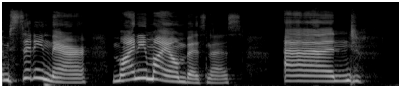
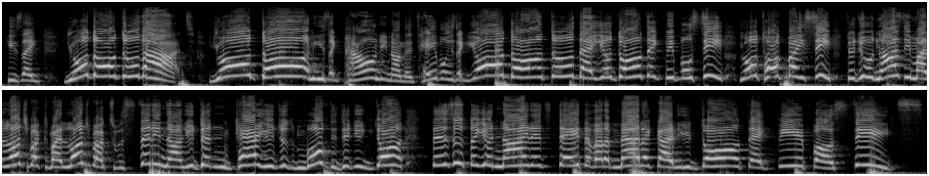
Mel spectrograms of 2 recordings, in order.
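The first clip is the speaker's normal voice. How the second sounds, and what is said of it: Put-on Asian accent, yelling. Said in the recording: “I don't know if I can do an Asian accent right now, but I will try ... I don't know if that was eh, Indian or Asian”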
